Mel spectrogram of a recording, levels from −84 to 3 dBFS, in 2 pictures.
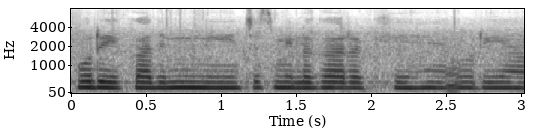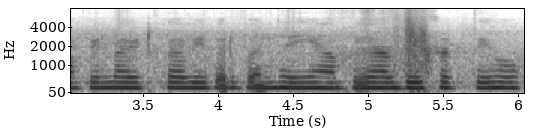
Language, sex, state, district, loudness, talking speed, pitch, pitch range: Hindi, female, Haryana, Rohtak, -16 LUFS, 220 wpm, 200 Hz, 195-200 Hz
